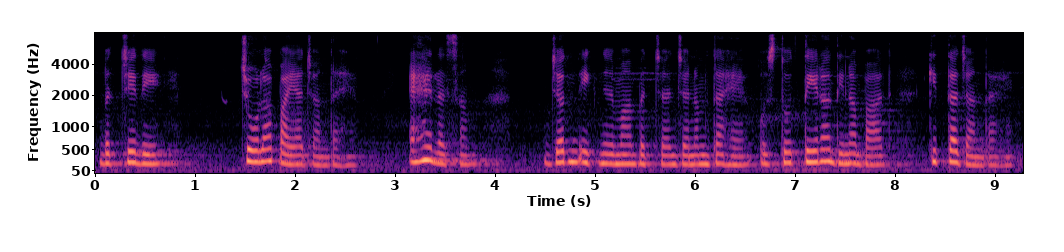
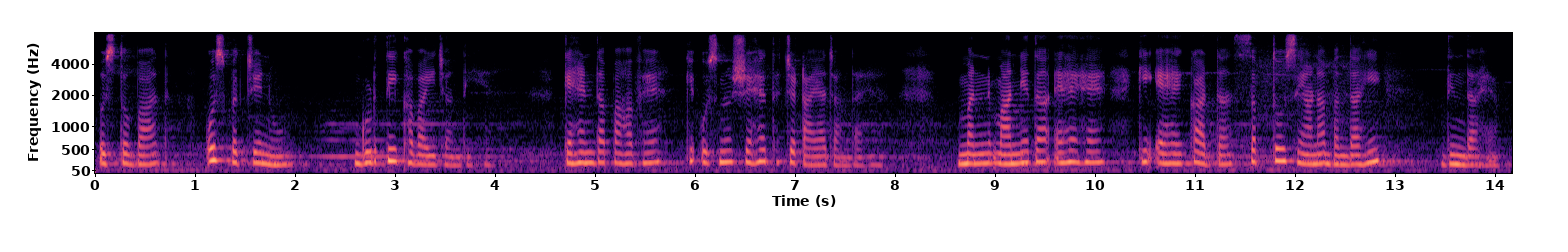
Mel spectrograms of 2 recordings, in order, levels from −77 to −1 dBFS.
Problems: constant background noise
